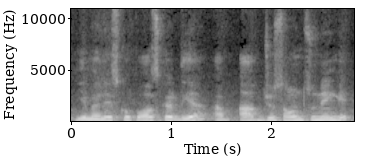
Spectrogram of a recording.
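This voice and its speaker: A man talks through a gadget demo in a relaxed, halting way, often stalling on "uh" while he finds his words. His voice sits a little high for a man, and a faint hiss of background noise stays under it. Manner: hesitant, with frequent "uh" fillers, addresses viewers as friends. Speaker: tech tutorial host. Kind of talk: casual how-to demonstration.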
